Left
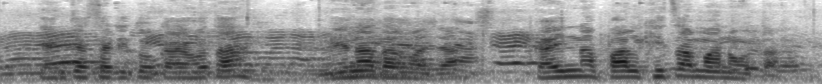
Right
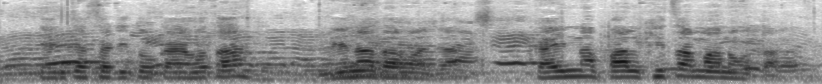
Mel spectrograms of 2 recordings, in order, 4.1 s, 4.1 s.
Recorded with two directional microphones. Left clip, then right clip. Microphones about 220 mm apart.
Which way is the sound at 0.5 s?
20° right (ahead or behind).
